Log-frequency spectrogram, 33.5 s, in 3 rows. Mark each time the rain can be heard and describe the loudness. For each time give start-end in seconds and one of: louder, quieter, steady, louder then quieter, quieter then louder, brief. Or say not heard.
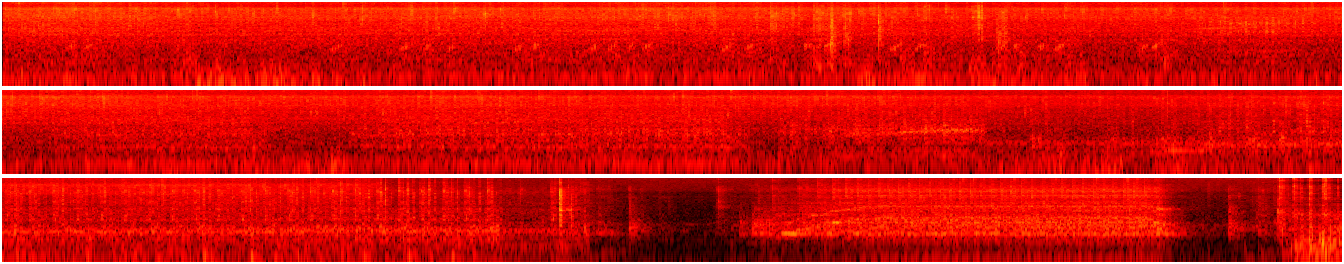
0.0-25.5 quieter.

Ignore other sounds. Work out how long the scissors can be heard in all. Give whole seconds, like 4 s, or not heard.
2 s.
